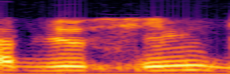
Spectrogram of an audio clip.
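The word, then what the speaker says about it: Biocym: Alors, il y a d'abord Biosim, je le prononce bien, Biosim. – Ouais, c'est ça, Biosim.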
